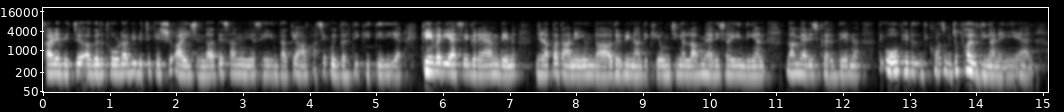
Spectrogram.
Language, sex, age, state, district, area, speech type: Dogri, female, 45-60, Jammu and Kashmir, Samba, rural, spontaneous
